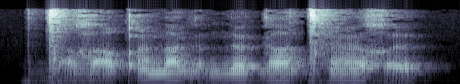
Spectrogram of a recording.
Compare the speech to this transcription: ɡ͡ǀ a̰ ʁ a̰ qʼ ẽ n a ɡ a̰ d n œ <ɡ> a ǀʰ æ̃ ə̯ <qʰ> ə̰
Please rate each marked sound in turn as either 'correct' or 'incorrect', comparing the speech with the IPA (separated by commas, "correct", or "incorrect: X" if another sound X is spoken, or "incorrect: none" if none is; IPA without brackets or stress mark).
correct, incorrect: χ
